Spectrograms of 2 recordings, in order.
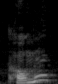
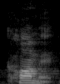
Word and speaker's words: comics: First syllable, com. Second syllable, ix. Try for the real word, comics. Oh, my friends, I'm hearing comics.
